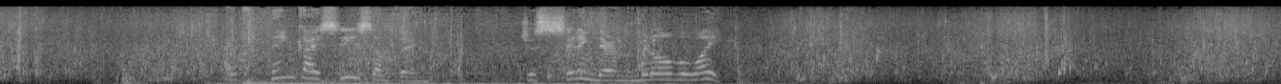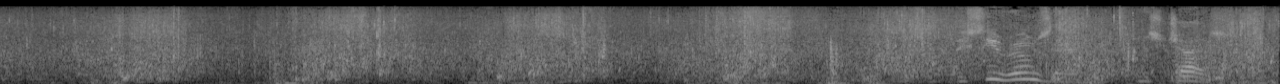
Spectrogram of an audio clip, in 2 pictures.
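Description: Oars splash in water with slow, steady strokes.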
